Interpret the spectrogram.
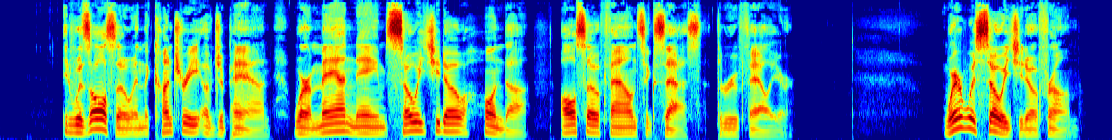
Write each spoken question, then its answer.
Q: Where was Soichiro from?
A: He was from Japan.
